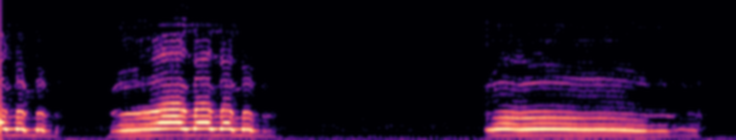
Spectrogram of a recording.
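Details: Domestic cat giving drawn-out, strongly harmonic meows: a brief call at the start, then two long wavering meows each lasting nearly two seconds, separated by a quiet pause of about two seconds; no other sounds.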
